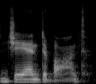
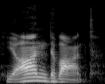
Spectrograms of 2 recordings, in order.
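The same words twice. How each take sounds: First: The name is said with an American English pronunciation. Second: The name is said with a Dutch pronunciation. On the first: The speaker calls it wrong. "If you're gonna butcher it in American English" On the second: The speaker calls it right. "Dutch way to say his name"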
